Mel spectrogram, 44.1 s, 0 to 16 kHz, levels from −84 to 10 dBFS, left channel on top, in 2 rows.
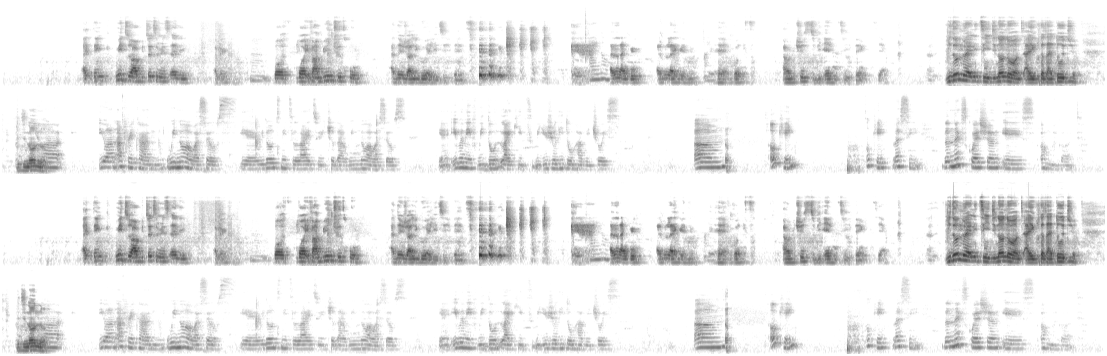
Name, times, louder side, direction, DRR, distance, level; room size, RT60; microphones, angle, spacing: voice 1, 1.6-3.7 4.3-4.6 5.5-7.2 7.8-10.9 11.4-11.8 12.2-12.8 13.1-13.8 14.1-14.9 15.6-17.7 18.9-21.9 22.4-22.9 39.0-39.1, right 4 dB, 85° right, 0.7 m, -25 dB
voice 2, 5.0-5.4 6.1-6.3 11.7-12.2 14.0-14.3 15.9-16.1 16.6-16.8 22.3-23.3 24.0-30.1 30.8-34.4 35.9-36.6 37.4-38.0 39.3-40.4 40.9-43.7, left 2 dB, 65° left, 1.8 m, -44 dB
7.6 x 6.2 x 4.9 m
head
